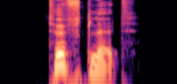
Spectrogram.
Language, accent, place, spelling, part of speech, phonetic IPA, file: German, Germany, Berlin, tüftlet, verb, [ˈtʏftlət], De-tüftlet.ogg
- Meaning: second-person plural subjunctive I of tüfteln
